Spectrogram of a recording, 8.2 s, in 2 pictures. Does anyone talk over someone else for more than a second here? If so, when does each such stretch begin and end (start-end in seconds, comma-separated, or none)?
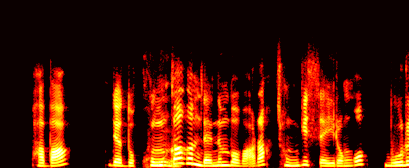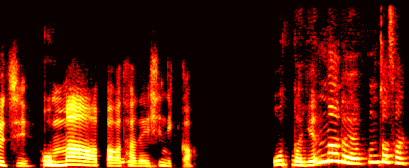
none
